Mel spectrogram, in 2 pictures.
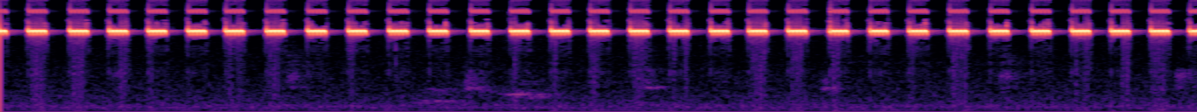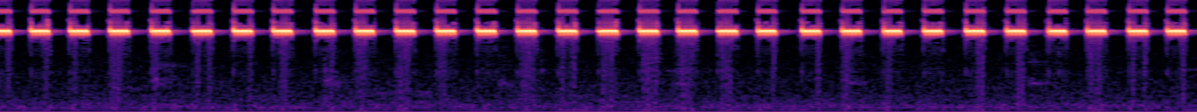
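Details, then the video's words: Rhythmic high chirps from a male cricket on a summer evening, pulsing steadily about four times per second, clear and ringing, with no other sounds present. "Cricket Chirping Sound Effect"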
